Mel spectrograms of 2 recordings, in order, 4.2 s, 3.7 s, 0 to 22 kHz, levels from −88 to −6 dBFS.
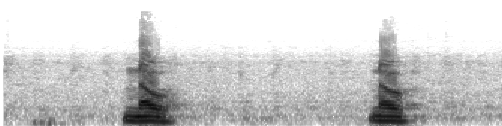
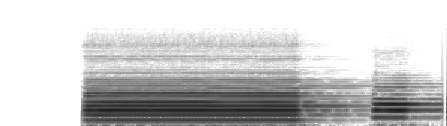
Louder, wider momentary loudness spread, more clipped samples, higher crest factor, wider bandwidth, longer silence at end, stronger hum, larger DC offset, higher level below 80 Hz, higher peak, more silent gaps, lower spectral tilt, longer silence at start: first, -15 LUFS vs -19 LUFS; first, 18 LU vs 9 LU; neither; first, 18 dB vs 10 dB; first, 8.2 kHz vs 6.6 kHz; first, 0.7 s vs 0.05 s; neither; second, under 0.1% vs 0.3%; first, -54 dBFS vs -62 dBFS; first, 0 dBFS vs -10 dBFS; neither; second, -7.5 dB/octave vs -9 dB/octave; first, 1 s vs 0.7 s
